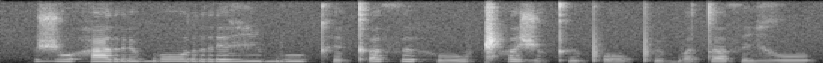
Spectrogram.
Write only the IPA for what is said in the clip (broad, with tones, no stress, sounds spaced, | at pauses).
ʒ o˦ h a˦ r ʉ˦ b oː˦ r e˦ ɣ i˦ b uː˦ kʰ e˨ kʼ ɐ˦ θ ɨ˦˨ h uː˨˦ ǁʰ ɐ˦ ʒ ɵ˨ kʼ ɨ˨ pʼ oː˨ pʼ ʉ˨ b ɐ˨ t ɐ˦ θ i˨ ɣ u˦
